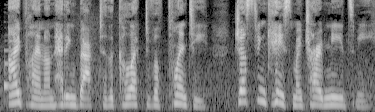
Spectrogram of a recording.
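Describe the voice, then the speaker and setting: A woman's voice: a little high, fast, fairly bright tone, slight background noise, lightly acted. A woman playing a direct young warrior in a game, giving a report. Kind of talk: game dialogue.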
